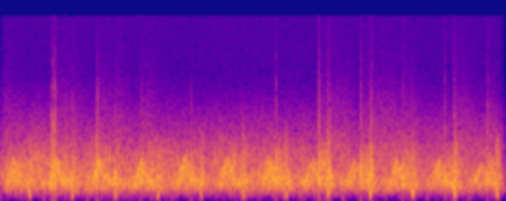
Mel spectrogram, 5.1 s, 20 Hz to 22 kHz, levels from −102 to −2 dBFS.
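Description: Nothing here trips the ear as a technical fault; the sound just carries on as it should from the first moment to the last.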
